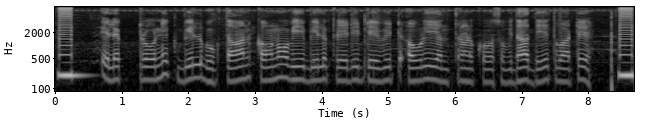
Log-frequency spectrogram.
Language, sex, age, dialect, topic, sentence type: Bhojpuri, male, 31-35, Northern, banking, statement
